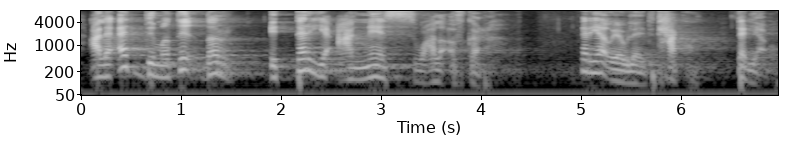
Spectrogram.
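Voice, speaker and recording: A man's voice: mid-range voice, big-room sound. A man, a Coptic priest with an Egyptian Arabic accent, preaching a sermon and acting out the people in his stories. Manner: lively storytelling, acting out gossips and mockers.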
